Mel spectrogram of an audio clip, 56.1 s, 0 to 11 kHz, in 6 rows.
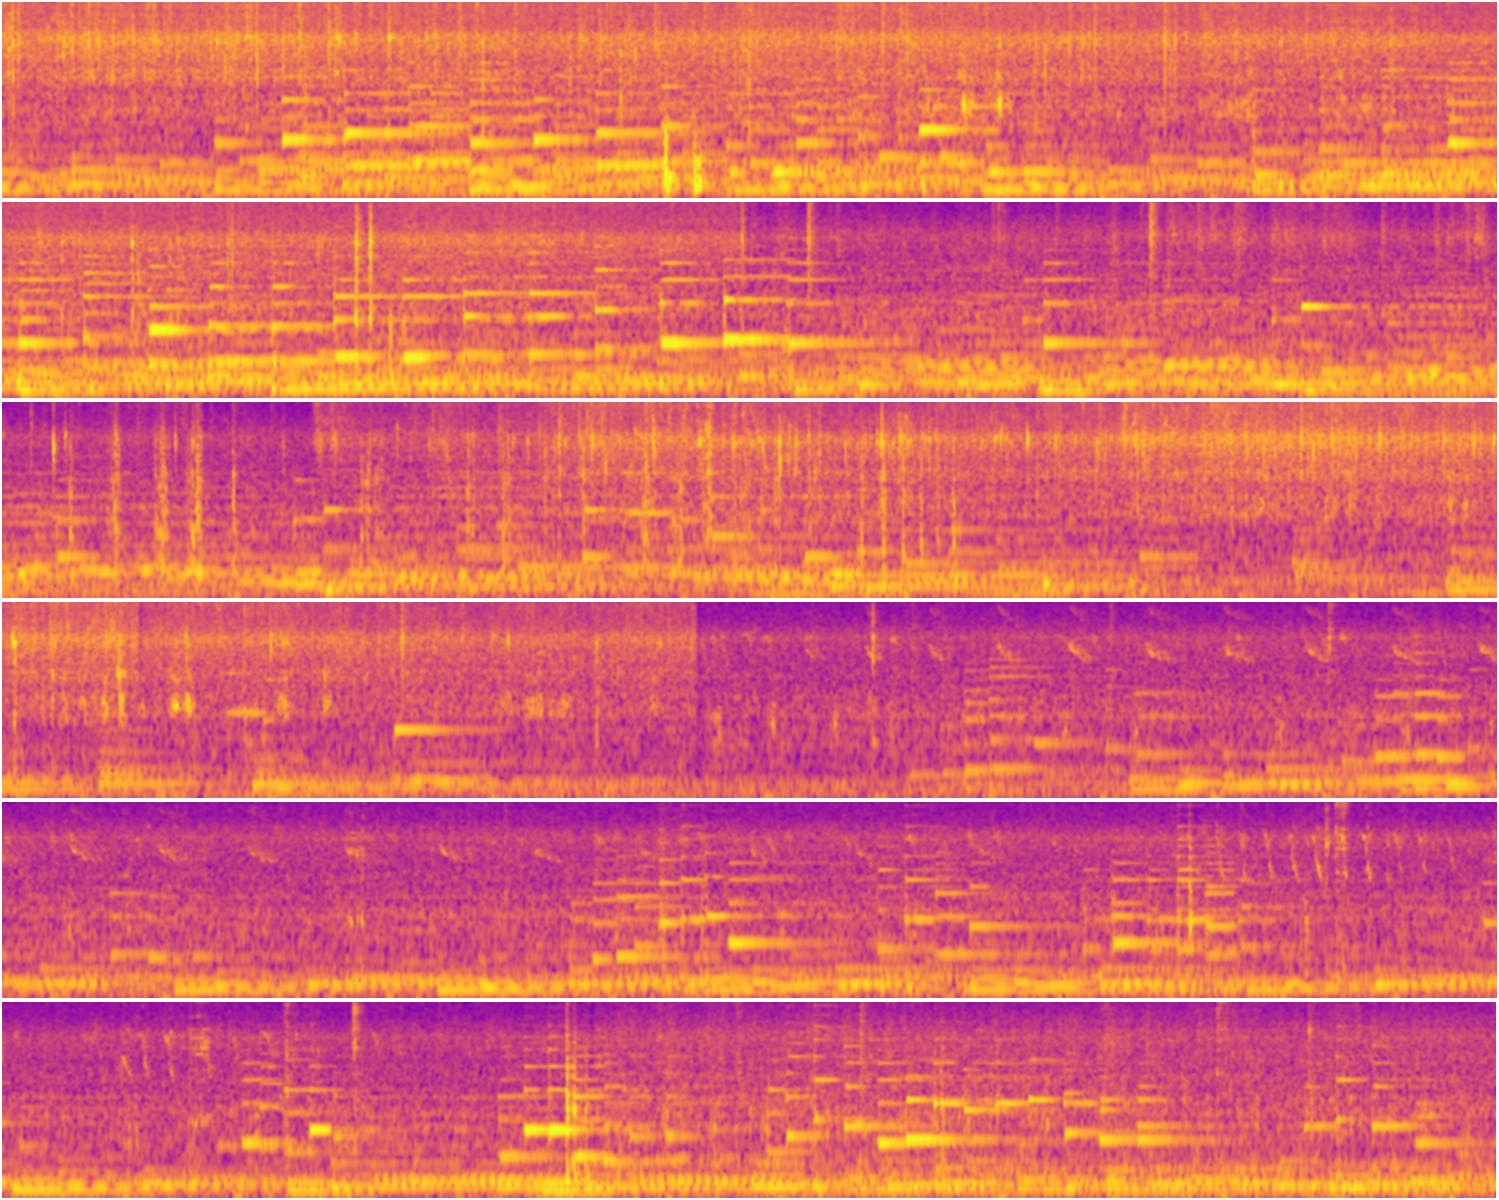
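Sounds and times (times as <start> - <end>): food sizzling in a pan: 0.0 - 14.3, 20.6 - 32.4, 50.1 - 56.0
melodic background music: 0.0 - 32.4, 34.2 - 56.0.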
